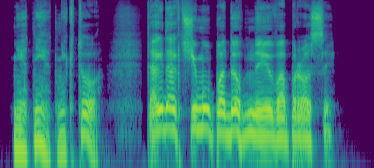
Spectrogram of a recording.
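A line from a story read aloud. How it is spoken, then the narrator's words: Angry outburst, then sobbing. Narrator (Russian): Вспыхнул Дорстоун и тут же, разрыдавшись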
